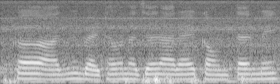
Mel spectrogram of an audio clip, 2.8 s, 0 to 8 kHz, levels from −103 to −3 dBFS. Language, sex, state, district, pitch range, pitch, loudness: Hindi, male, Chhattisgarh, Raipur, 175-185 Hz, 180 Hz, -16 LUFS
